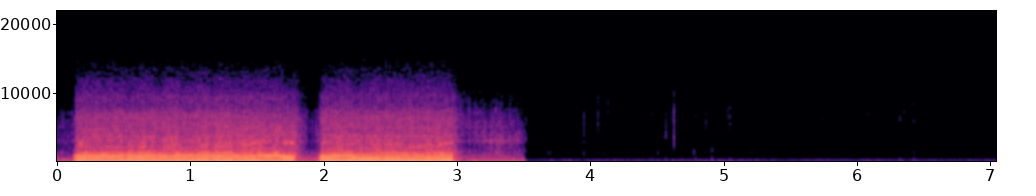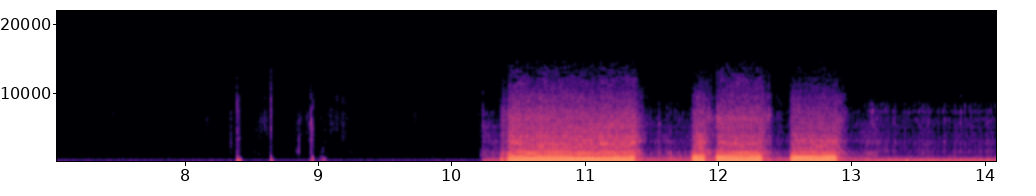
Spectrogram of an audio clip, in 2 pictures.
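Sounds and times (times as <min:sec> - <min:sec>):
chainsaw cutting at full throttle: 0:00.0 - 0:03.4, 0:10.2 - 0:13.2.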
